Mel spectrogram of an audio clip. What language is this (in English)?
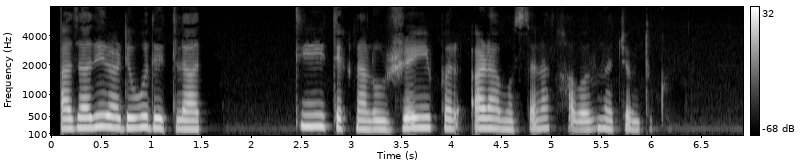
Pashto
